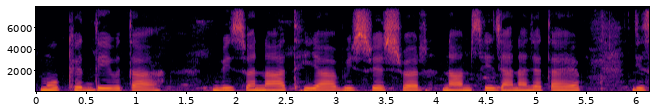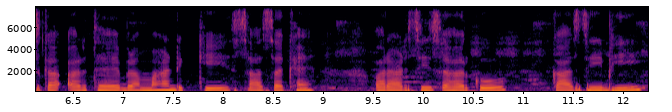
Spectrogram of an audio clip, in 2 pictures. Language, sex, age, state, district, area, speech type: Hindi, female, 18-30, Uttar Pradesh, Varanasi, rural, spontaneous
